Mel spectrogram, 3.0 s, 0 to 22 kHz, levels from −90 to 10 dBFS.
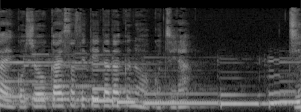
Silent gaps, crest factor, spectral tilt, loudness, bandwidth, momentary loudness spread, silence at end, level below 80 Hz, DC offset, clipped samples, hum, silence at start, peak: none; 14 dB; -3.5 dB/octave; -25 LUFS; 16.5 kHz; 6 LU; 0 s; -74 dBFS; under 0.1%; under 0.1%; none; 0 s; -10 dBFS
